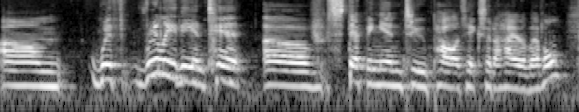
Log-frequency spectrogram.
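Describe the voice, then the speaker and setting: A woman talks at a fairly slow pace with a Southern US accent, very even loudness and ordinary pitch variation. Noticeable background noise can be heard. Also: medium pitch for a woman. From US South, Mississippi. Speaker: political candidate. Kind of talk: interview.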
